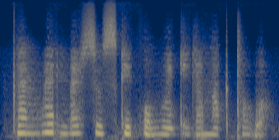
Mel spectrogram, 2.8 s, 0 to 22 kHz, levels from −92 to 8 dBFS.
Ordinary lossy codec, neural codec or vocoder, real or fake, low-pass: none; codec, 44.1 kHz, 0.9 kbps, DAC; fake; none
